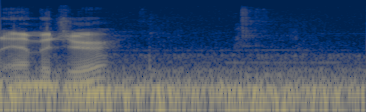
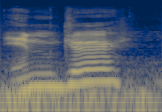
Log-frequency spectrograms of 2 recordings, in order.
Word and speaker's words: Imgur: ah five out of seven someone's been on Imager or uh what's the other way people pronounce it that always starts fights Imgur like Jiff and gif nerd racking I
